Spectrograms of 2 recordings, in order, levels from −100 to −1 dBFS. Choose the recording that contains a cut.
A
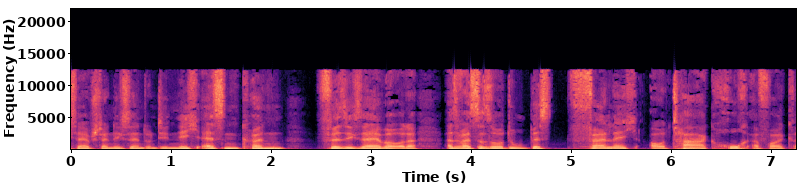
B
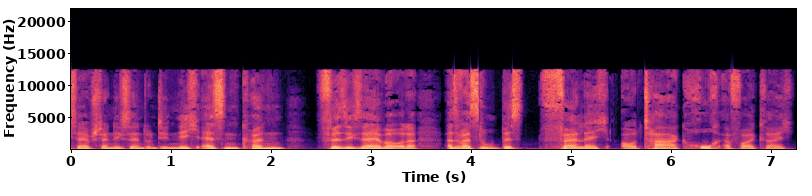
B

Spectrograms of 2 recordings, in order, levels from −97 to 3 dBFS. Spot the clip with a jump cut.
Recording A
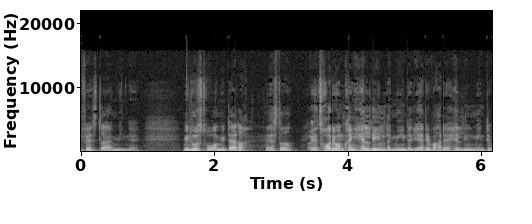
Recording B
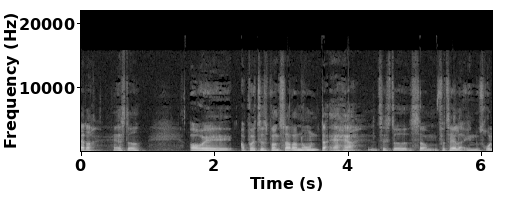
A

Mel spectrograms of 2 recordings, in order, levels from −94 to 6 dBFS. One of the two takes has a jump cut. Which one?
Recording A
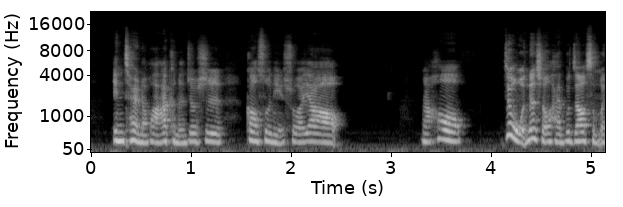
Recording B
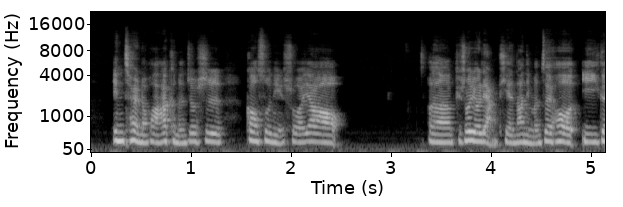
A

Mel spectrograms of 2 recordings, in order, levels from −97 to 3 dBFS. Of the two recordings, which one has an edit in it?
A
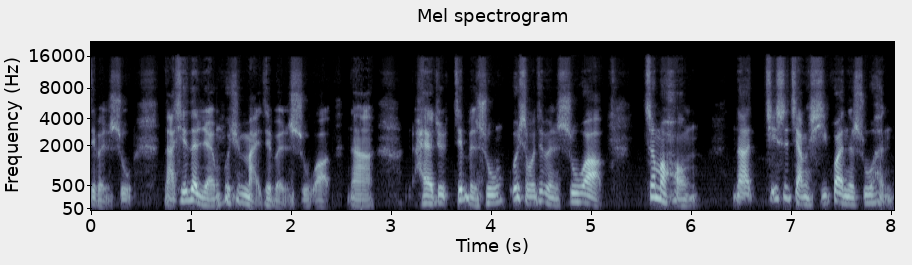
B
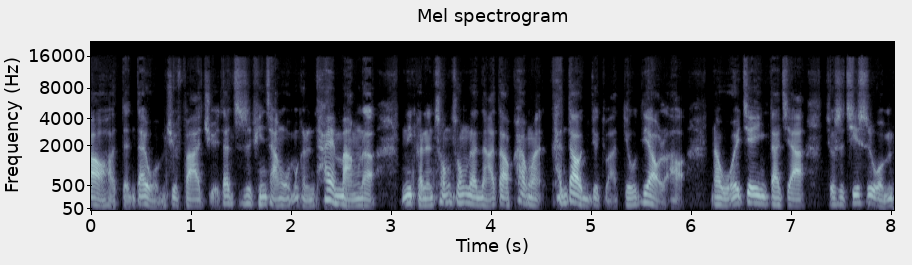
A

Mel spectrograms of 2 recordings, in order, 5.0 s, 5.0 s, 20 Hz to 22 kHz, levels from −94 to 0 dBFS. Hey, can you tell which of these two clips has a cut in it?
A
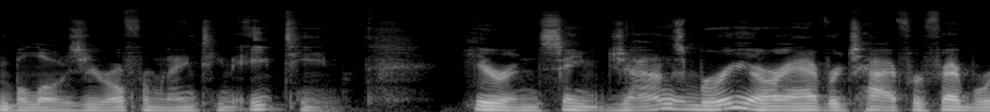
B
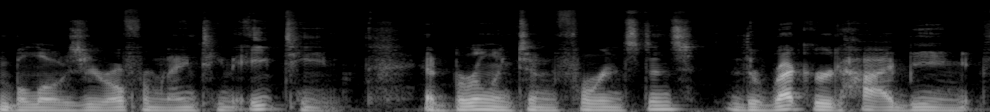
B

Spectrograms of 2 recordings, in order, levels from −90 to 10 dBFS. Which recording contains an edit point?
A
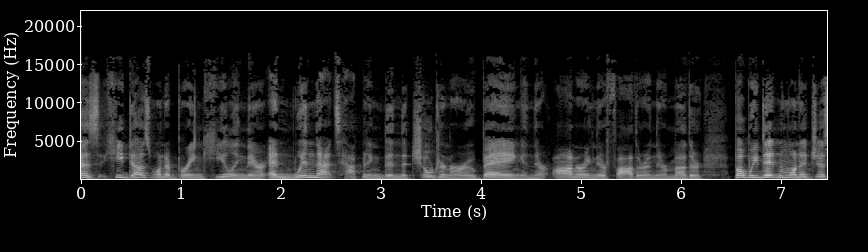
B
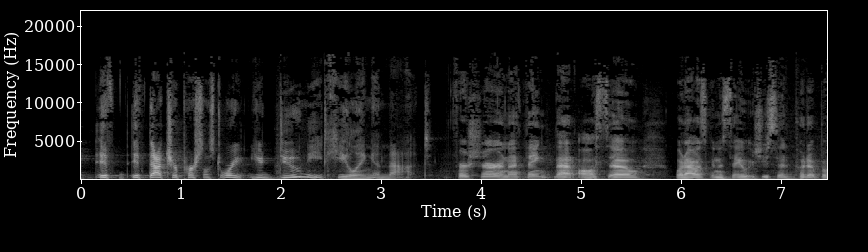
A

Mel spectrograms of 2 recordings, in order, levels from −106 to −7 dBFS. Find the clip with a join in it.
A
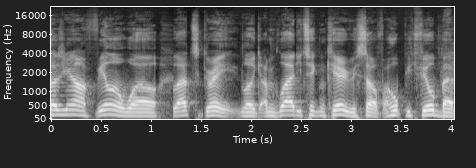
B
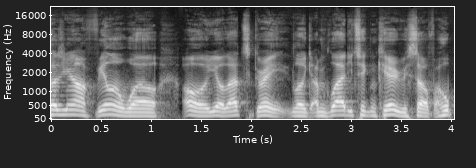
A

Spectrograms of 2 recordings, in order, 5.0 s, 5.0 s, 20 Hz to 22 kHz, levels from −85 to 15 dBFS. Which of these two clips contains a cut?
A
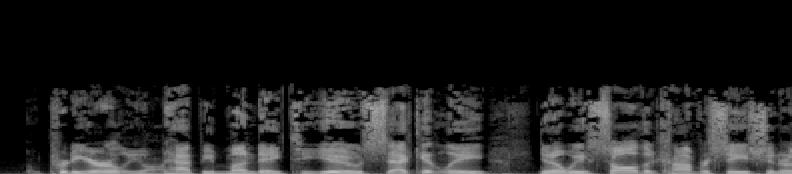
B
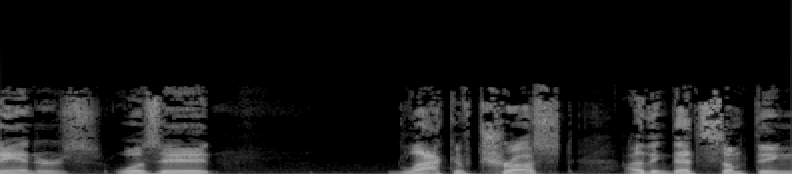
A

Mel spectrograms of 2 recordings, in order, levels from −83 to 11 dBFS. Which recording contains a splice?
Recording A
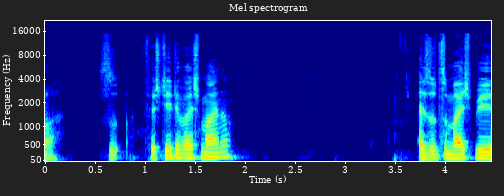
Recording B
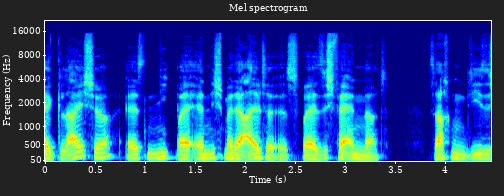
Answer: B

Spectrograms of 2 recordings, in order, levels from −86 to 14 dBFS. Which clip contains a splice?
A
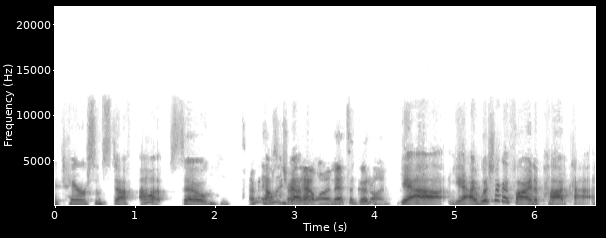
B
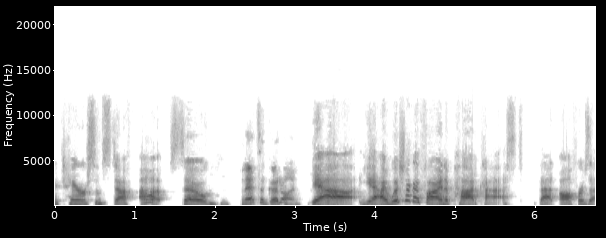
B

